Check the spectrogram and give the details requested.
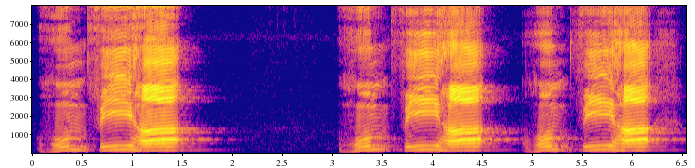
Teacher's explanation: میم کی جو آواز ہے اس کو بالکل ظاہر کر کے پڑھا جائے گا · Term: اظہار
